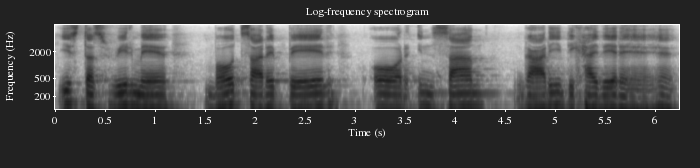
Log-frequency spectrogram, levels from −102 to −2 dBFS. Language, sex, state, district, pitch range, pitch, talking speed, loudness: Hindi, male, Arunachal Pradesh, Lower Dibang Valley, 105-115 Hz, 110 Hz, 125 wpm, -18 LUFS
